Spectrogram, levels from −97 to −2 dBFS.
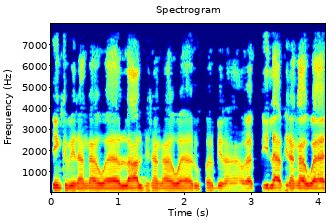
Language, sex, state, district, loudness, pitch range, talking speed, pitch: Hindi, male, Uttar Pradesh, Ghazipur, -15 LUFS, 110-115 Hz, 320 wpm, 115 Hz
